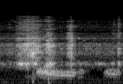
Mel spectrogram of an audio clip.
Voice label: aweful WEIRD VOICE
